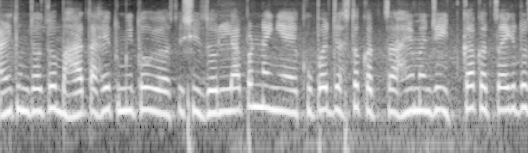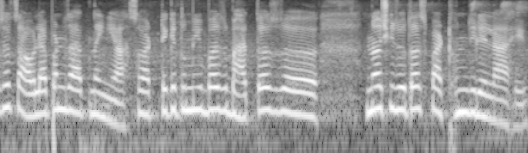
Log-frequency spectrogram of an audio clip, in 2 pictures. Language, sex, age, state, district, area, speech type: Marathi, female, 18-30, Maharashtra, Amravati, urban, spontaneous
